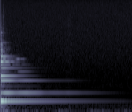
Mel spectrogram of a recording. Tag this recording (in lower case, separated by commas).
musical instrument, plucked string instrument, music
